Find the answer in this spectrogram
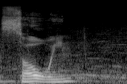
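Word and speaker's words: Samhain: cosa era esa festividad escritas am h i'm samaín pronunciada show in te suena te daré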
